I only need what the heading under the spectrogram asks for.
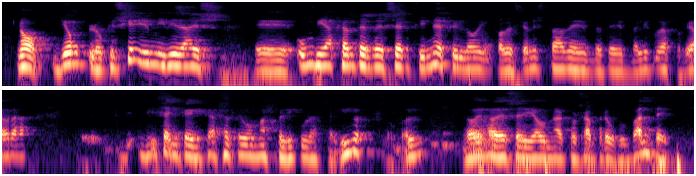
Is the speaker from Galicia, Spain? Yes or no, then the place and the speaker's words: no; León, Castile and León, Spain; moved away; also born or lived in Madrid; aquí en mi pueblo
